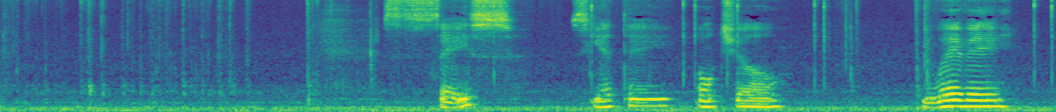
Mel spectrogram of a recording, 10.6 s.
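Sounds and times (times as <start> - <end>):
typing on a keyboard: 0.8 - 3.2
speech: 4.4 - 5.1, 5.9 - 7.9, 9.2 - 10.2.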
